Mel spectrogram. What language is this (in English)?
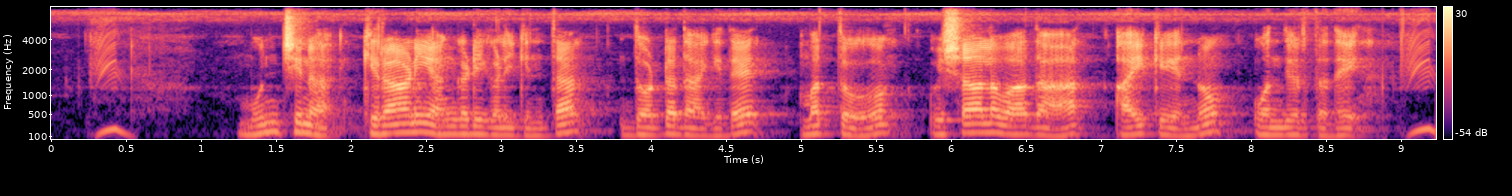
Kannada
